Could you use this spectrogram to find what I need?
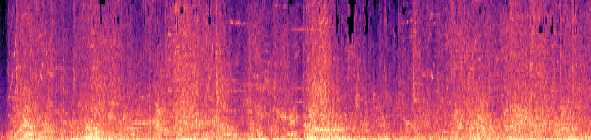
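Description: Game spell effects crackle and blast in a dense, chaotic fight.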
